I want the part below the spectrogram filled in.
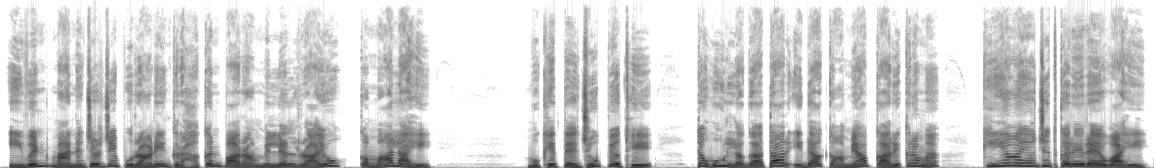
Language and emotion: Sindhi, surprised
